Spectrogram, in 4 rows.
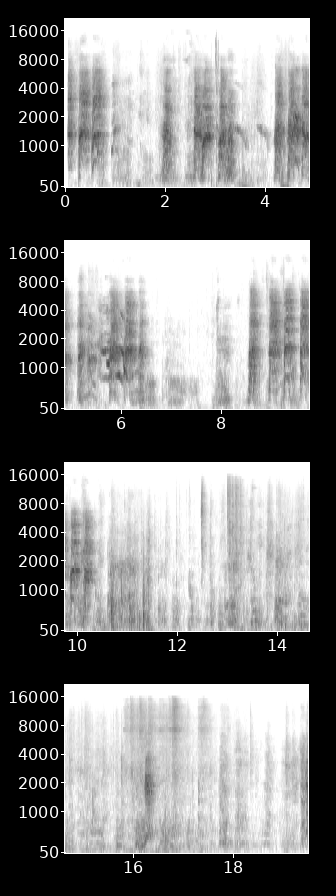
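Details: Red Shiba Inu female puppy, born 26 August, giving rapid bursts of sharp, high yapping barks in quick runs with brief pauses, broadband and noisy, later fading into softer rustling.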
